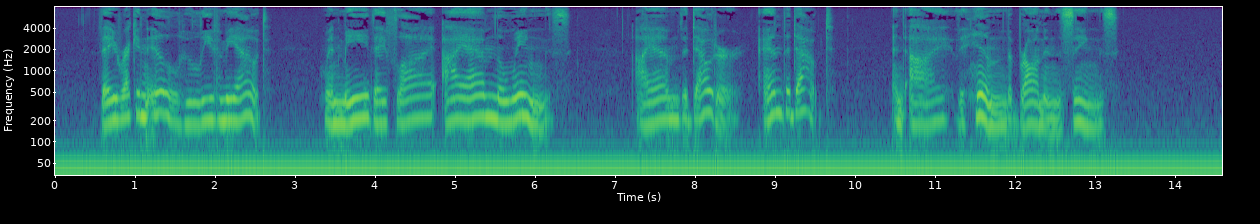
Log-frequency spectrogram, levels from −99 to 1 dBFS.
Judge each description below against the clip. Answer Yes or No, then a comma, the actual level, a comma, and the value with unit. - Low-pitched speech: No, high, 205 Hz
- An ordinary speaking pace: No, slow, 105 wpm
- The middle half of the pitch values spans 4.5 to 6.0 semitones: No, average, 3.6 semitones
